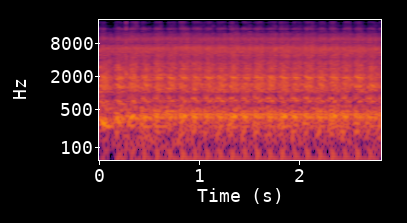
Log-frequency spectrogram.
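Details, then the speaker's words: Common-rail diesel cranks steadily at about two compression beats a second but never fires. Rail pressure stays far below the 300 bar target while the low-pressure pump holds 4 bar. The high-pressure side is suspected: pump, regulator or sensor. "but when you want to start a car it does not reach the desired 300 parts not even close so we have a problem with the high pressure fuel pump"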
